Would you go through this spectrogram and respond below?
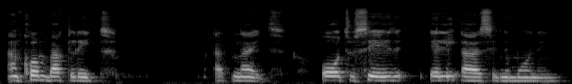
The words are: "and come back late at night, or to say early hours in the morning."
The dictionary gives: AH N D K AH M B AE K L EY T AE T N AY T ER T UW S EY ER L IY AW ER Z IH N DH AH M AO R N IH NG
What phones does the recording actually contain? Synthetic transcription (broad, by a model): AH N K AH M B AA K L EY T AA T N AY T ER T UW S EY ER L IY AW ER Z IH N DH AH M AO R N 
